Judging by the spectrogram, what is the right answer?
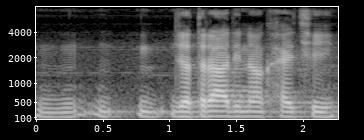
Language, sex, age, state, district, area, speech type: Maithili, male, 18-30, Bihar, Saharsa, rural, spontaneous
